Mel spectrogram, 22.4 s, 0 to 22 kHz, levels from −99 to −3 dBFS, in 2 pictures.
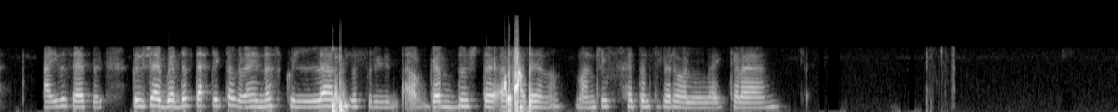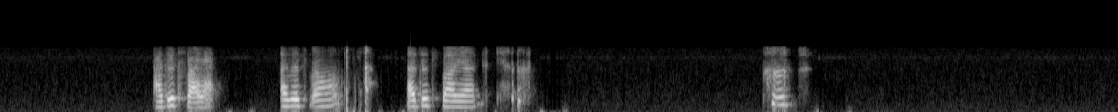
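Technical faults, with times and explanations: Throughout: GSM full-rate codec. The sound is buzzy and gravelly with nothing above 4 kHz, which fits pulse-excited vocal-tract coding at 13 kbps.
3.32–3.49 s, 4.98–5.37 s, 9.26–9.55 s, 14.52–14.90 s: GSM bit errors. Corrupted filter, pitch and gain values make the speech squawk, pop and gargle in each burst.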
